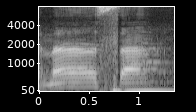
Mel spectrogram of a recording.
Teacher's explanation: Nasa tipiskan sin ya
